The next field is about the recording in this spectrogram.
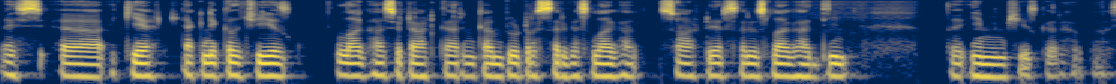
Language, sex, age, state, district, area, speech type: Kashmiri, male, 30-45, Jammu and Kashmir, Shopian, urban, spontaneous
